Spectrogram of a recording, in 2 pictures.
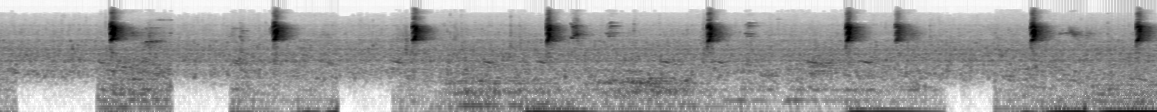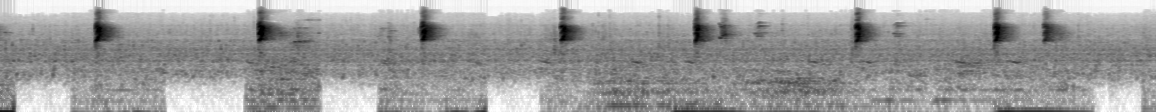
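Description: Female ultramarine grosbeak (azulão) calling over and over in short, sharp, high notes, about one every second or two, some in quick pairs or triplets. Low rumbling noise comes and goes between the calls.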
